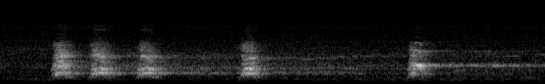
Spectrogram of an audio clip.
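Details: Rex and another dog bark while running around at night, recorded at Pyrga on September 21, 2018. Three quick barks in a row, a fourth after a short pause, then one final bark with a trailing tonal tail.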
